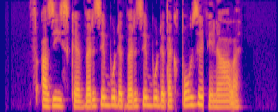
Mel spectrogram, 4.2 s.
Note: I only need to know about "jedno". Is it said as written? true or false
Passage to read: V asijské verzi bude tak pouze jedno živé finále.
false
